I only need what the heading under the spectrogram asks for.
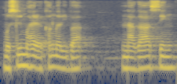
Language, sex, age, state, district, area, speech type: Manipuri, male, 30-45, Manipur, Thoubal, rural, spontaneous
